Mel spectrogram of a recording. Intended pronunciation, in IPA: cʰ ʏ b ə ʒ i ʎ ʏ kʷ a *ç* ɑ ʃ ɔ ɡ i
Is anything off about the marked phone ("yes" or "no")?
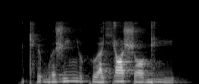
no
